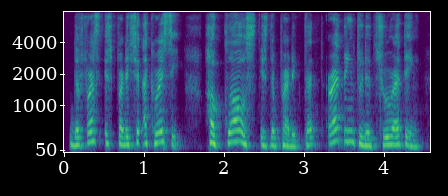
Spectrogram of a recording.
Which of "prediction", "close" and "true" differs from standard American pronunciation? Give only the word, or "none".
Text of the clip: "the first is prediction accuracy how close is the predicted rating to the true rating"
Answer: none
